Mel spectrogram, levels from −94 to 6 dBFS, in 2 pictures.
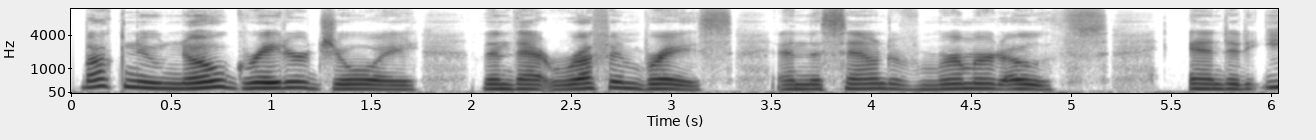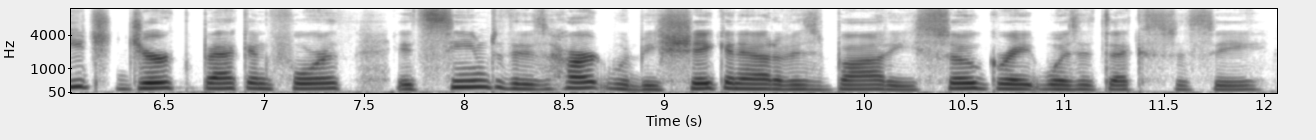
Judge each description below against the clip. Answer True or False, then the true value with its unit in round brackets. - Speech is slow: False (195 wpm)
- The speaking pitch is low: False (190 Hz)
